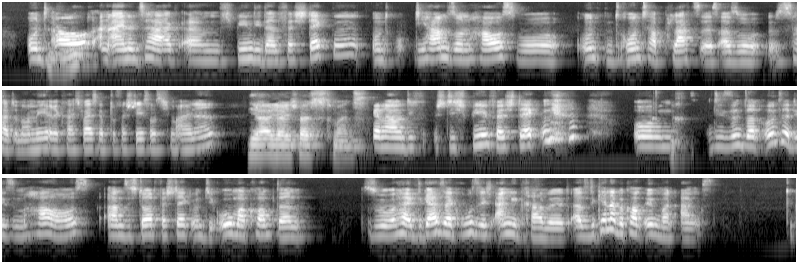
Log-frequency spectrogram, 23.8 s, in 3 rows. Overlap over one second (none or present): none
